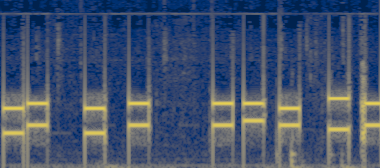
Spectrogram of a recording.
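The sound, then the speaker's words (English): Touch-tone telephone keypad dialing: nine short, loud, dual-pitched beeps in quick, irregular groups, heard alone with no talk. “We are dialing Josh. Watch him not pick up.”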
